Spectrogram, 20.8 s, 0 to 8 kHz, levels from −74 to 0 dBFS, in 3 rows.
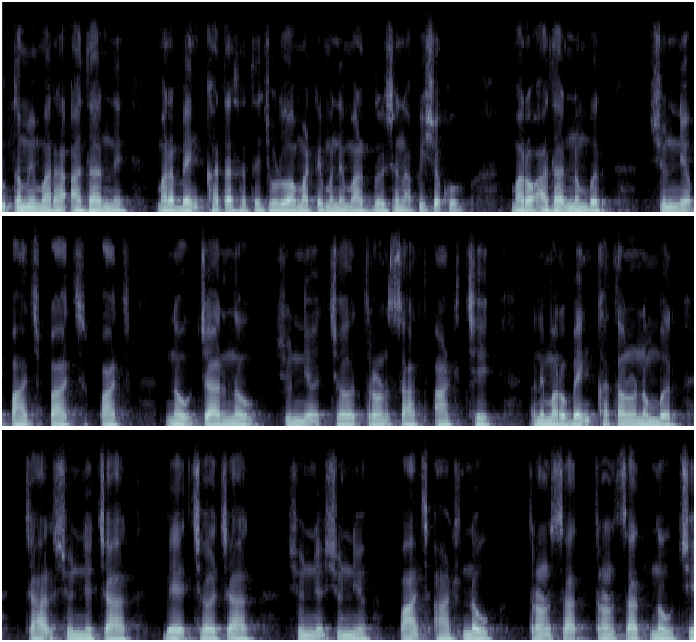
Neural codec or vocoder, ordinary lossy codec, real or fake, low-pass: none; Opus, 24 kbps; real; 7.2 kHz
